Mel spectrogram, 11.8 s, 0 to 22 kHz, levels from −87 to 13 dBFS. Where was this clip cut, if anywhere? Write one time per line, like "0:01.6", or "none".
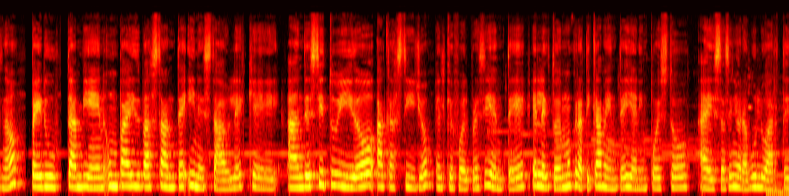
none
